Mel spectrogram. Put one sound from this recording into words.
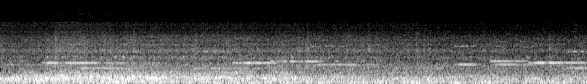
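An electric commuter train's motors whine in stepped tones.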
